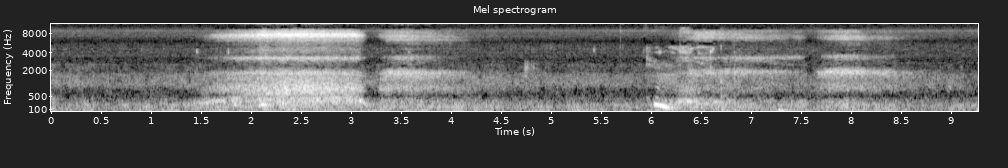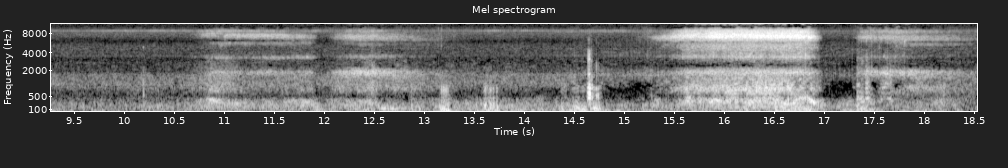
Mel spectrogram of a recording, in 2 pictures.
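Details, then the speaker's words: Sleeping small dog: slow, rough snorting breaths with soft whistling on some cycles; snoring. "храпит песик. Сладенько спит и храпит."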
